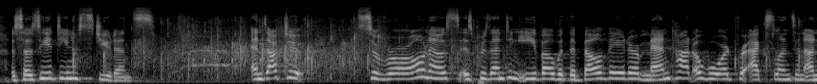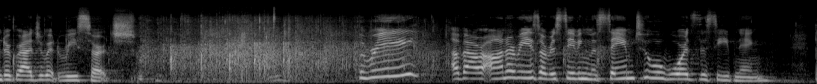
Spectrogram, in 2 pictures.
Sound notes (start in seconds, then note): 1.5 cheering and applause; 9.5 applause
